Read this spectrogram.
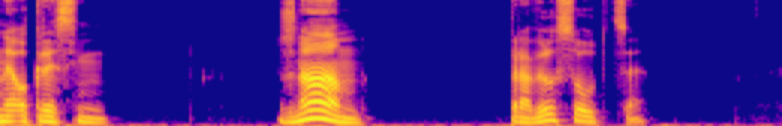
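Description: A young man reads aloud close to a microphone, with expressive pauses.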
